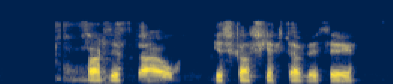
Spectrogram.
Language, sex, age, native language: Icelandic, male, 14, Polish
